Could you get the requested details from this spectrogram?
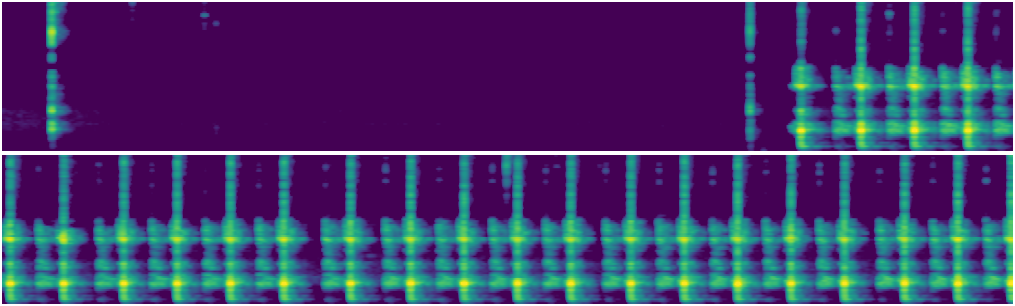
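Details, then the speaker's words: Hyperresonant percussion note: lower in pitch than normal resonance but longer and more intense, typical of areas with increased air content, as in emphysema, large air cysts, tuberculous cavities or pneumothorax. "Es característico de zonas donde el contenido de aire está aumentado. Se oye con facilidad, es usual encontrarlo en estos pulmones normales con una inspiración profunda y de manera patológica se puede encontrar en el enfisema pulmonar, los quistes aéreos voluminosos, las cavernas tuberculosas y el neumotórax."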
